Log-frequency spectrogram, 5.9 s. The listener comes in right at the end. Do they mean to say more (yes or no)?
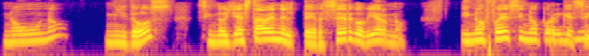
no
